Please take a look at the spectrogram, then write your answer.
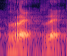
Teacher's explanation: बोलो तो जीभ लपेटे मार रही है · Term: लुंठित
